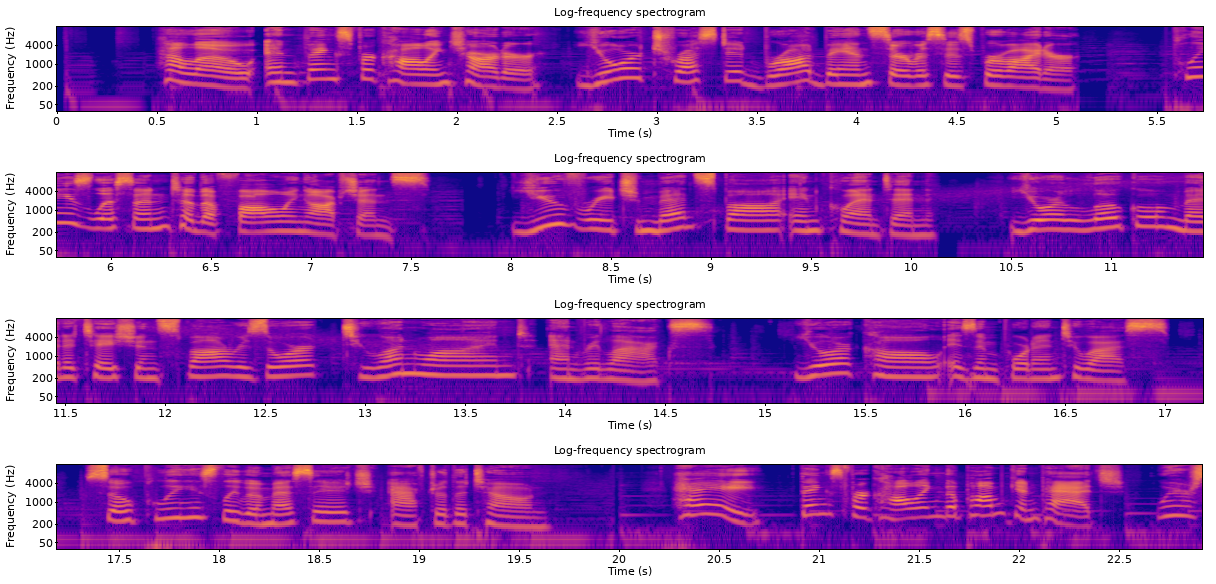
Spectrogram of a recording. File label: english american ivr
